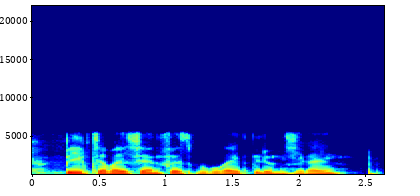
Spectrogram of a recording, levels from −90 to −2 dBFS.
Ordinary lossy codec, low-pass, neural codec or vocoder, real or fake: none; 5.4 kHz; autoencoder, 48 kHz, 128 numbers a frame, DAC-VAE, trained on Japanese speech; fake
